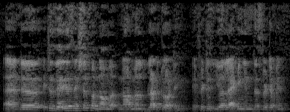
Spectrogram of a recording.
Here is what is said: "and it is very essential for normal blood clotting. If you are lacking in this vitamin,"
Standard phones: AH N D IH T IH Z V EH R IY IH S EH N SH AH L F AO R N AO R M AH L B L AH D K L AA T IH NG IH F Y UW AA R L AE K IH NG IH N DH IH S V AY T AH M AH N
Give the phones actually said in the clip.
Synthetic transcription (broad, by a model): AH N D IH T IH Z V EH R IY IH S EH N SH AH L F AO R N AO R M AH L B L AH D K L AA T IH NG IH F Y UW AA R L AE K IH NG IH N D IH S V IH T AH M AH N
